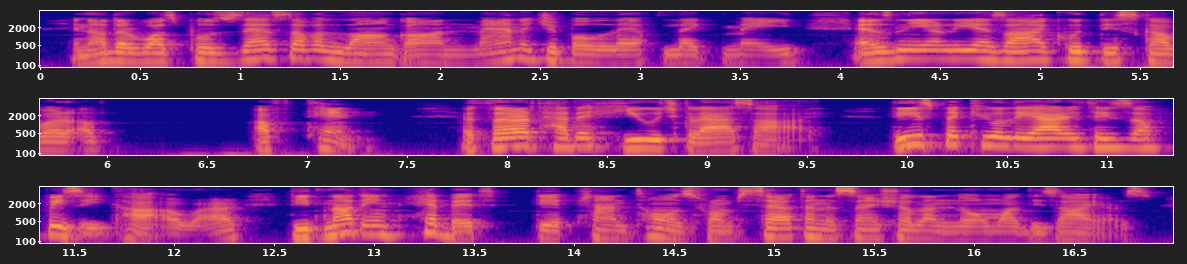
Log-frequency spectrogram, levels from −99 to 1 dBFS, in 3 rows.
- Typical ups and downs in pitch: No, wide, 5.8 semitones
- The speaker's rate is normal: Yes, average, 145 wpm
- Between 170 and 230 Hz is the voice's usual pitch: No, medium, 140 Hz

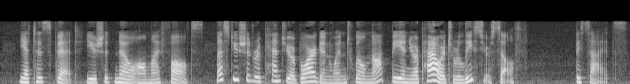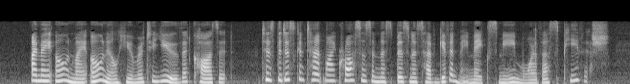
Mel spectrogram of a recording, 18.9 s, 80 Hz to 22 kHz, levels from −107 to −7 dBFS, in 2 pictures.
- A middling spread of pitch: No, wide, 6.2 semitones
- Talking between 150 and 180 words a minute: Yes, average, 165 wpm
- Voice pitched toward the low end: No, high, 190 Hz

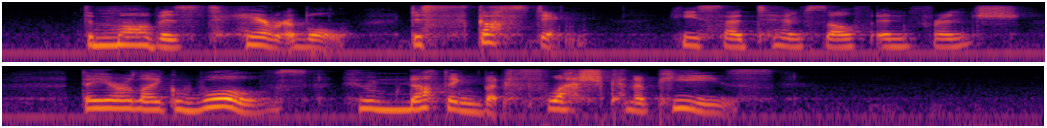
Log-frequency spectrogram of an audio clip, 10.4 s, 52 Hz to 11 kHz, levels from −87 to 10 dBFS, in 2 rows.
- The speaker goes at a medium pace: No, slow, 115 wpm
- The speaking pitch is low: No, high, 210 Hz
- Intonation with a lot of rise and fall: No, average, 3.9 semitones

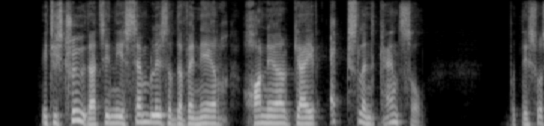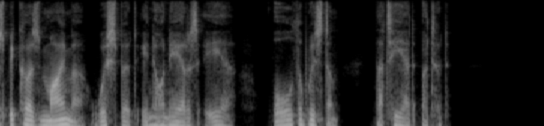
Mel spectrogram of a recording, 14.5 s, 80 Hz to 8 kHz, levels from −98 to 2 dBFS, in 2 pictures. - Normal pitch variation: No, wide, 7.4 semitones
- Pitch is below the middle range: Yes, low, 125 Hz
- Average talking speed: No, slow, 120 wpm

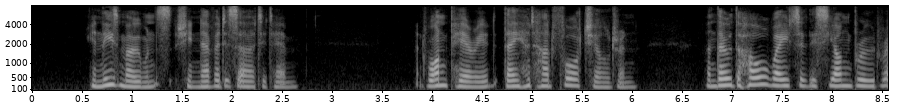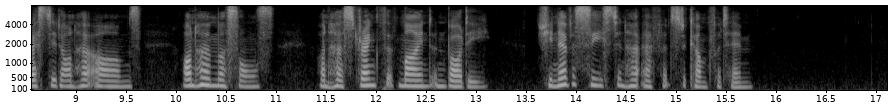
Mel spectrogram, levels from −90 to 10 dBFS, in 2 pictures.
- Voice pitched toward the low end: No, high, 200 Hz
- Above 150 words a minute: Yes, average, 165 wpm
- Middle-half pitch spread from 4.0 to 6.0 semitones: No, average, 2.9 semitones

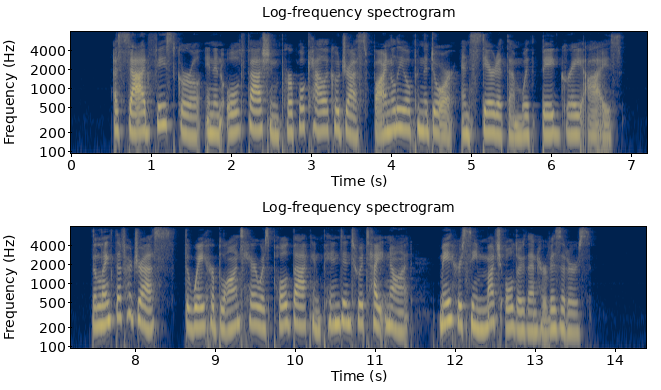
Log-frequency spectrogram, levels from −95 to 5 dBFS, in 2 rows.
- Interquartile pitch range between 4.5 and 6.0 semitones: No, average, 3.2 semitones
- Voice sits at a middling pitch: No, high, 210 Hz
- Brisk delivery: Yes, fast, 210 wpm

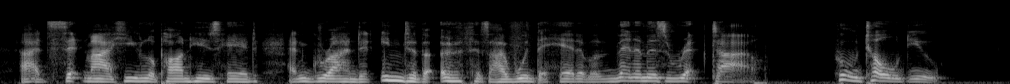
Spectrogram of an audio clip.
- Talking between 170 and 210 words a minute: No, average, 155 wpm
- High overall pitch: No, low, 135 Hz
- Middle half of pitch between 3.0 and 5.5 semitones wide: No, narrow, 2.5 semitones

